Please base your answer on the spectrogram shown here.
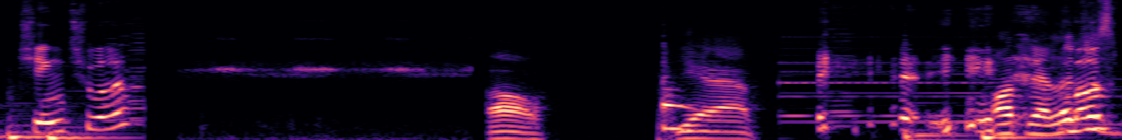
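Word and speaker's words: Qingque: Just to simplify it, but her name, I believe, is pronounced Qingchua.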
